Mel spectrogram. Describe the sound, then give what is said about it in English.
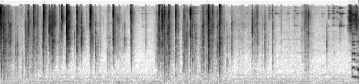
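Steady crinkling of a sealed plastic pouch being handled and opened with scissors, a dense run of crisp rustles and snaps lasting several seconds with no voices. “Super protective pouch.”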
